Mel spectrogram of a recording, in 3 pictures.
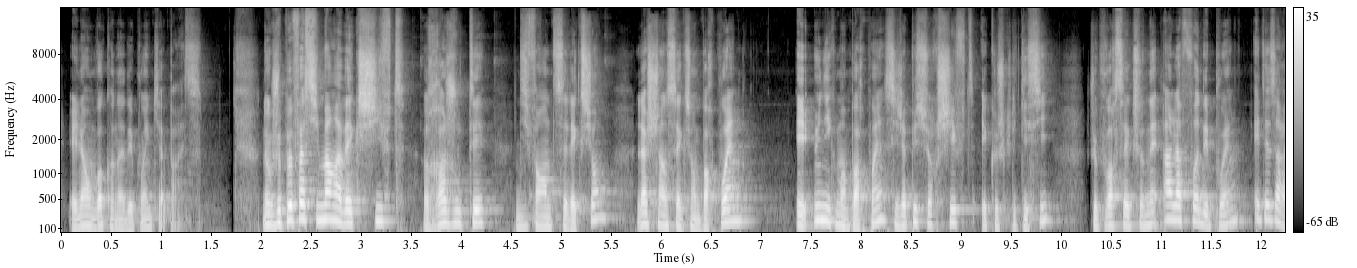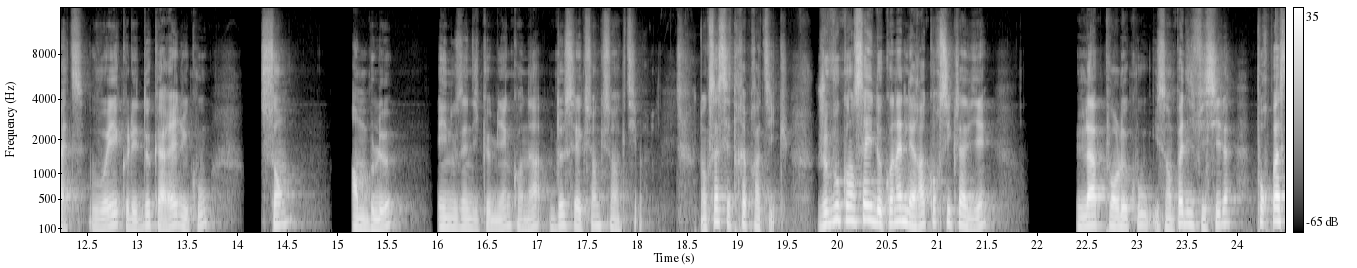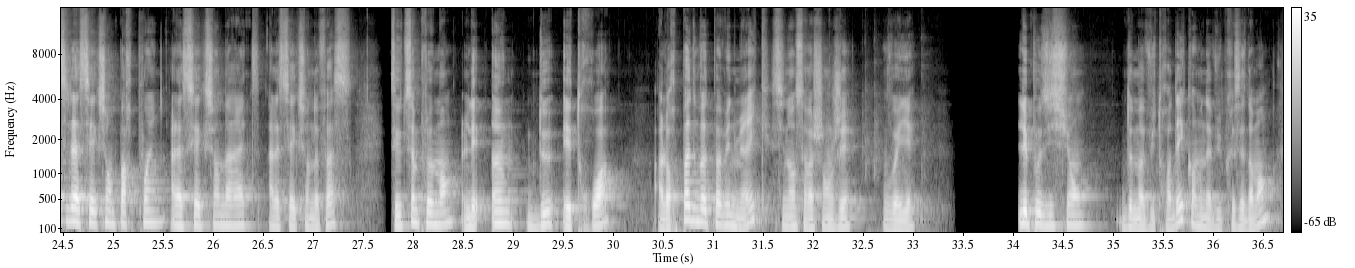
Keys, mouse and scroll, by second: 3.6 click, 4.3 click, 5.4 click, 9.6 shift+click, 18.5 click, 34.2-35.6 middle drag, 36.2 middle click.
